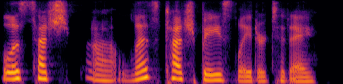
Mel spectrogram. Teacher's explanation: It'll be a flap T, which is like a D.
